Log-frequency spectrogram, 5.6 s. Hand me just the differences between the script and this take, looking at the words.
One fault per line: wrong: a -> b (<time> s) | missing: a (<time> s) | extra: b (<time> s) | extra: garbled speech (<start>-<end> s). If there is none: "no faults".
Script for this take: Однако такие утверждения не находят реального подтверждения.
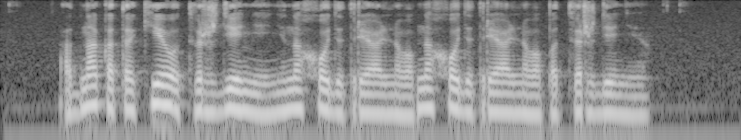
extra: находят реального (3.1 s)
